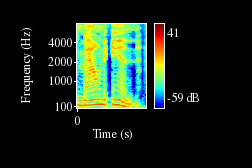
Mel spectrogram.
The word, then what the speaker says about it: mountain: We stop the air in our throat. Mountain becomes mount in. Curtain becomes curin.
